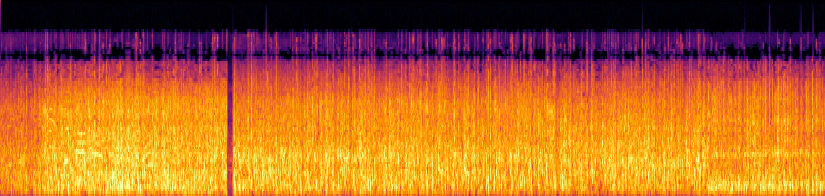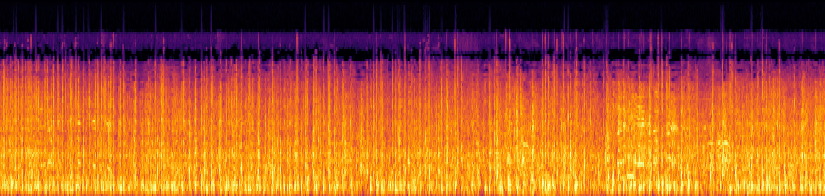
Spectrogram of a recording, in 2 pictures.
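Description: Firecrackers burst nonstop as a fire sweeps through a cracker market on the Dussehra ground in Faridabad, a dense, loud, continuous crackle of rapid pops with occasional sharper bangs and voices mixed in.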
